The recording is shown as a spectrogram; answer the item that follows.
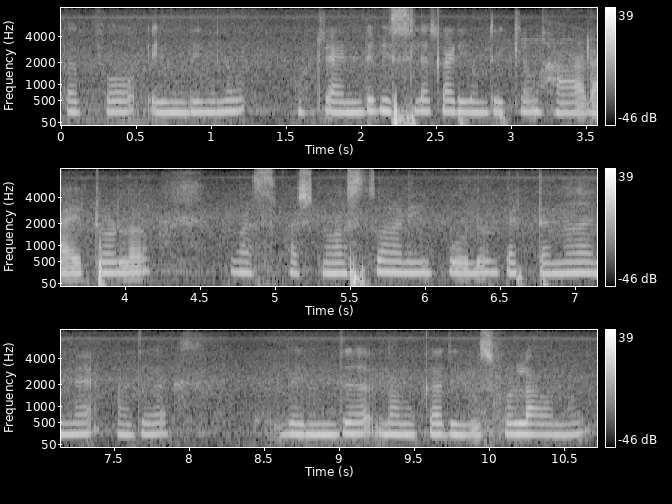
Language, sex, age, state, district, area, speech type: Malayalam, female, 18-30, Kerala, Idukki, rural, spontaneous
